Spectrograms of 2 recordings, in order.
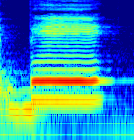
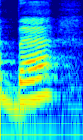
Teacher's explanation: अगर मैं बोलूँ ना बे, तो जब मैंने कहा बै तो ज़बान मेरी फ्लैट थी, बिल्कुल नीचे लोअर जॉ पे लेटी हुई थी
